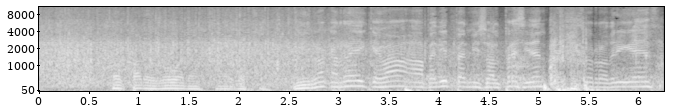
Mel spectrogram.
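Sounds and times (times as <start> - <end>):
large bullring crowd applauding: 0.0 - 4.1
speech: 0.7 - 6.2.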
